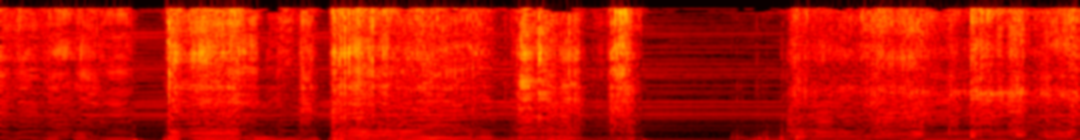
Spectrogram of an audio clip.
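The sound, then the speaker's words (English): A small electric nose hair trimmer, held right next to a microphone with the edge of a piece of paper to make a sound effect, buzzes steadily with a low hum, broken by several sharp bursts of snipping and clipping as it catches; no one speaks. “Oh, and it made the greatest sound of snipping and clipping that.”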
